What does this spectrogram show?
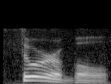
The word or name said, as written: thurible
